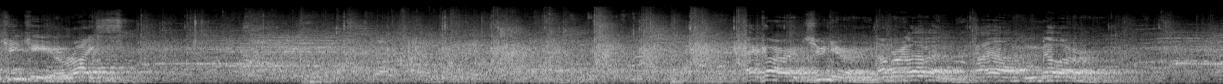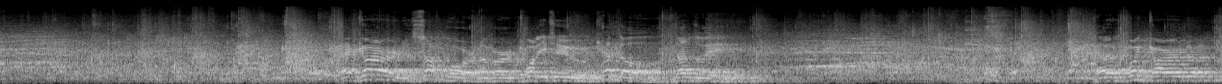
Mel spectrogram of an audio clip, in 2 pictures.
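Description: A crowd cheers and chatters loudly in a large echoing hall.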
